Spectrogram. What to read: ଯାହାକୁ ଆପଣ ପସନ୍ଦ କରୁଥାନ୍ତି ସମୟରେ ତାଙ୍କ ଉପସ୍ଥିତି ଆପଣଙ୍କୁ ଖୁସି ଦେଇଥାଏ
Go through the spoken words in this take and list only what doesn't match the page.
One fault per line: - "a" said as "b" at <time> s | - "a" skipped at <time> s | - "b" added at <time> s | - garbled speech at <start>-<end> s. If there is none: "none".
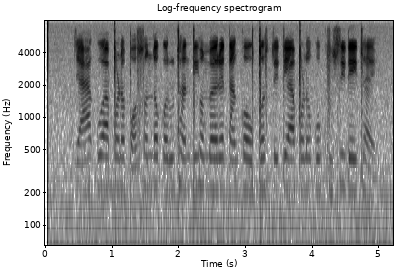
none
